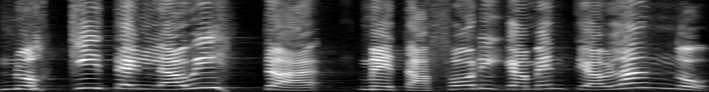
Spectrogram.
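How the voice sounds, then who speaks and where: A woman speaks in an extremely high, bright and sharp voice, raised and projected, with lively intonation and an animated tone. The sound is dry and close, with no echo. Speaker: pastor. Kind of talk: sermon.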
